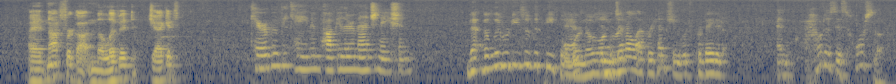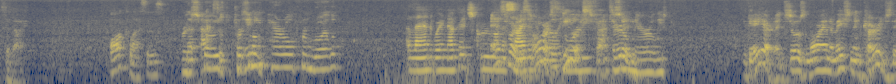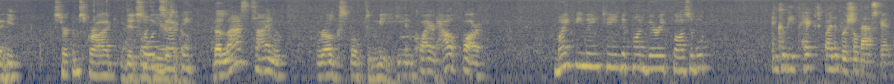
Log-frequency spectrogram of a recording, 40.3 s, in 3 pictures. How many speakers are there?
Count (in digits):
5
